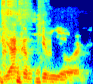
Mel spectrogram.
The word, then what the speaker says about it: Jakub Kiwior: His name is Jakub Kiwior. Yep. I believe that's how it's pronounced too. I'll let you pronounce it from now on. My Polish is not the best, but Jakub Kiwior is how it's pronounced.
